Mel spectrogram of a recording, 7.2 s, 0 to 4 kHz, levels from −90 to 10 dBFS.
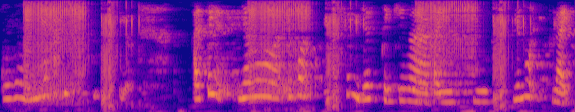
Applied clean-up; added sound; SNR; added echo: classical method WPE with log-MMSE.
